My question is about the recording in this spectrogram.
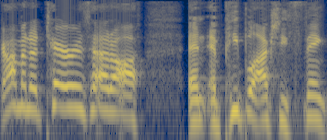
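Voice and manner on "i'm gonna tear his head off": high, loud hammed-up bad cop; mock tough cop threat, much higher and louder. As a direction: snarl it like a raging movie cop. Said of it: "the bad cop's like".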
